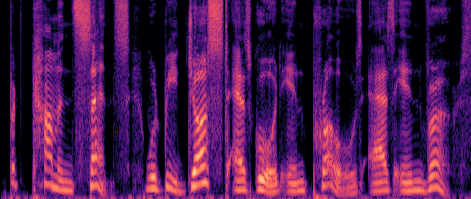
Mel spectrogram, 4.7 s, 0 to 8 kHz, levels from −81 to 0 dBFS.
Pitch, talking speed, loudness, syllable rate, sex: 140 Hz, 165 wpm, -20 LUFS, 3.9 syllables/s, male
